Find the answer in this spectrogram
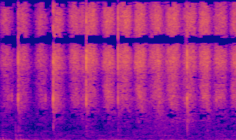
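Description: A hand rubbing a small plastic beaker quickly back and forth: a faint, rapid swishing of palm on plastic, several strokes a second.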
